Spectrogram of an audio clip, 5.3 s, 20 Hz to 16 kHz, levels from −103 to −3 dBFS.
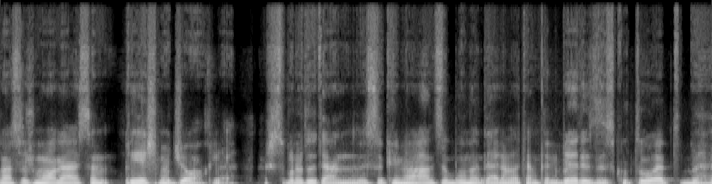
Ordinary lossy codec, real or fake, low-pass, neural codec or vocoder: Opus, 32 kbps; fake; 14.4 kHz; codec, 44.1 kHz, 2.6 kbps, SNAC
